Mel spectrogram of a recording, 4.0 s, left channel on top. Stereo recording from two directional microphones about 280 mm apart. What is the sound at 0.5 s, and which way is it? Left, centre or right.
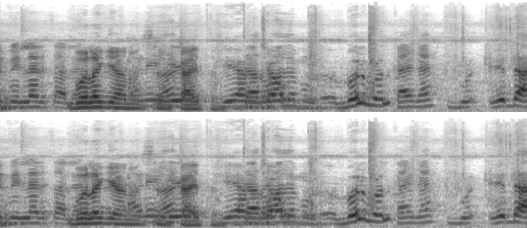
Speech, centre.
